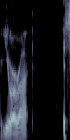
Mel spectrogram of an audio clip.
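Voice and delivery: ordinary talk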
